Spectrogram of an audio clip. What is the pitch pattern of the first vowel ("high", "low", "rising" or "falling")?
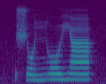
low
